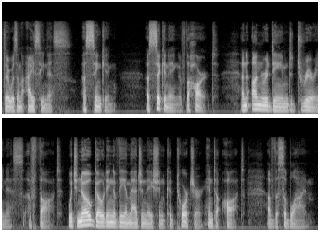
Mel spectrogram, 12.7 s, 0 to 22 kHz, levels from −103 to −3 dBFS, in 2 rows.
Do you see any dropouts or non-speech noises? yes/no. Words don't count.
no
